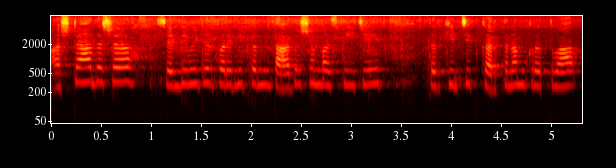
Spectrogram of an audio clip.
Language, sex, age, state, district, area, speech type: Sanskrit, female, 30-45, Karnataka, Shimoga, rural, spontaneous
